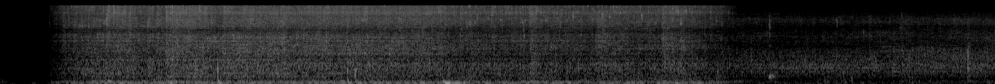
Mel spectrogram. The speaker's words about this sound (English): so I got a little olive oil in there. And we'll see if that's enough. I think it will be. But I'm going to put some strips of bacon in here.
